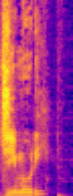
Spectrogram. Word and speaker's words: GMoneti: Last name rhymes with confetti.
